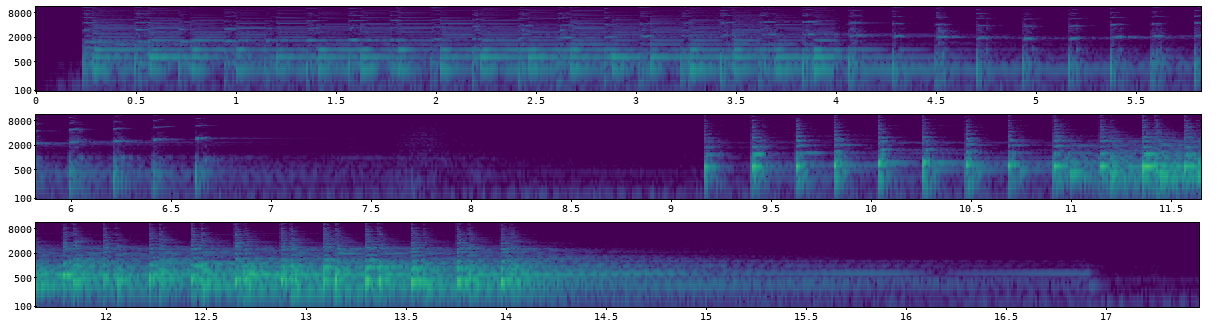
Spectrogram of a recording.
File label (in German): bottelneck getupft, banjo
